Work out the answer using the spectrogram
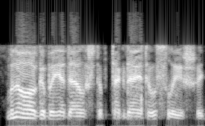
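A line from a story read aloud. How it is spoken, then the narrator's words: Laughing, then solemn. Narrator (Russian): засмеялся Григорий и сказал торжественно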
